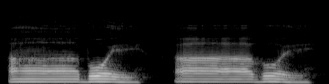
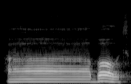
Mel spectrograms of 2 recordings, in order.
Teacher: the b, how the lips come together to make more of a vibration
